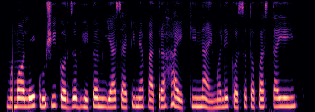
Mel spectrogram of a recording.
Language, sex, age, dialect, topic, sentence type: Marathi, female, 25-30, Varhadi, banking, question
